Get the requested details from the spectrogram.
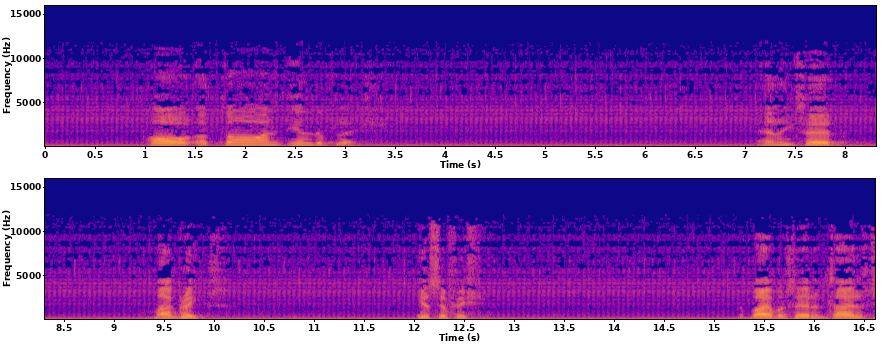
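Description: A man preaches through a microphone in short, emphatic bursts with long pauses.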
